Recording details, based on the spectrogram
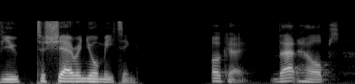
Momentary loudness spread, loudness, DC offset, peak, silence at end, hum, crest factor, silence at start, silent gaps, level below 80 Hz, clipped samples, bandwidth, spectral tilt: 17 LU; -24 LUFS; under 0.1%; -6 dBFS; 0.2 s; none; 20 dB; 0 s; 1.64-1.97 s; -56 dBFS; under 0.1%; 8 kHz; -5.5 dB/octave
